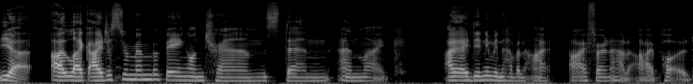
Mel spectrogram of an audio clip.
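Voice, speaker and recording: A woman speaks at a moderate pace with an Australian accent. Her pitch sits fairly low, and her intonation stays fairly even. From Australia, Byron Bay / Northern Rivers NSW. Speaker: florist and small business owner. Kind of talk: casual chat.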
